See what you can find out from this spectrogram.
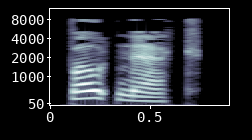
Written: boatneck

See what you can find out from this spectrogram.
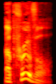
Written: approval

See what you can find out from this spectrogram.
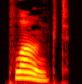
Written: plunked

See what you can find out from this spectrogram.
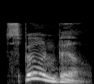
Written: spoonbill

